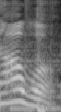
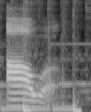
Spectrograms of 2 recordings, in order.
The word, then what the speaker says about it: hour: orange, an umbrella, an hour. Now here the sound of H is muted, so we can only hear the sound of vowel, that is a. So an hour, an M.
